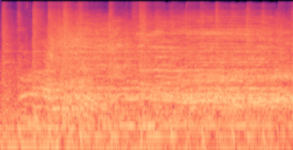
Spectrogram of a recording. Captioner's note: intense music continues; chef roars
